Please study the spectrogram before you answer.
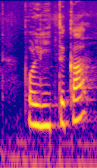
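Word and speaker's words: polityka: Насправді там акцент у цих наголос у цих словах вони у більшості грецького походження падає на третю від кінця. Якщо рахувати склади, то на третій склад від кінця падає.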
